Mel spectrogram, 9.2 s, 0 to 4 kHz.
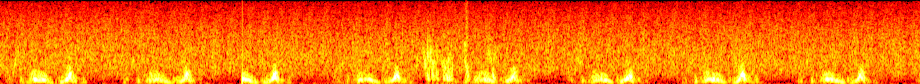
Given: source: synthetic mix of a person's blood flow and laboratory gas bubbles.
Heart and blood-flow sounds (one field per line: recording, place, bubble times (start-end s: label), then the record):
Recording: Doppler ultrasound of blood flow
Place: precordium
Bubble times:
4.21-4.54 s: bubbles
4.62-4.72 s: bubbles
4.87-5.01 s: bubbles
From the record:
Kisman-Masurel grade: 211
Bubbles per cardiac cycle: several, 3 to 8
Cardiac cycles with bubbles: 1 to 10%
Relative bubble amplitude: barely perceptible (0.100 to 0.250)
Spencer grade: 1 (occasional bubble signal discernible with the cardiac motion signal, with majority of cardiac periods free of bubbles)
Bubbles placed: only in the low amplitude regions of the cardiac cycle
